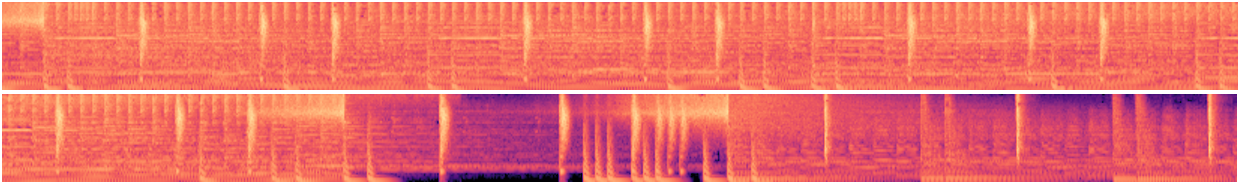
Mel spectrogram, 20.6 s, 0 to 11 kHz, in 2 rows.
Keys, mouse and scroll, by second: 0.8 click, 1.5 s, 3.2 KP_1, 4.4-5.0 shift+middle drag, 5.0-5.7 scroll up 6, 6.3 click, 8.3 click, 9.1 scroll down 3, 9.4-11.6 middle drag, 11.6-12.0 scroll down 11, 12.0-12.6 middle drag, 12.6 scroll down 1, 12.8-14.9 middle drag, 14.9-17.3 scroll up 2, 18.0 KP_1, 18.5-19.7 scroll up 1, 19.7 click, 20.4 Tab.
